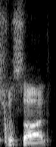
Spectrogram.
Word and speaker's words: Facade: Facade or Facade? Oh, the Neon Ninja. Yeah, the Neon Ninja. Isn't that Facade? It is Facade.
